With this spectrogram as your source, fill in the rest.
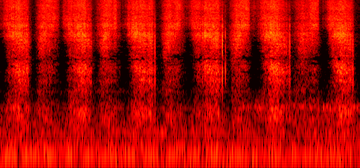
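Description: Fingertips rub and scratch the surface and edge of a small, solid black abrasive sanding sponge block. Repeated rasping strokes of bright, hissy scraping come at a loose, roughly steady pace, with short dips between them. A low hum runs underneath throughout.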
